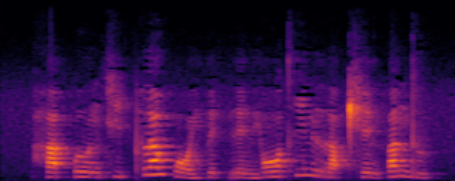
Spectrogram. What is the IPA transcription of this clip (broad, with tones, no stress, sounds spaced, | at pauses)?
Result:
h a˨˩ ʔ p ɤː˨˩ n t͡ɕ i˨˩ ʔ pʰ l a˥˩ w p ɔː˩˦ j p e˨˩ k̚ r e˨˩ n j ɔː˦˥ tʰ i˥˩ n r a˨˩ p̚ t͡ɕʰ e˨˩ n f a˥˩ n d ɯ˨˩ k̚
